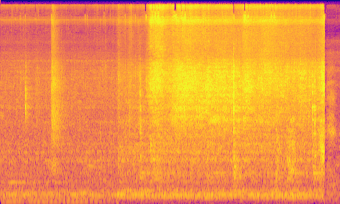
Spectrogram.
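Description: Spices frying with masala powder in a pan for achari chilli paneer, a steady sizzle and hiss with occasional stirring scrapes, close and continuous until it cuts off near the end.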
